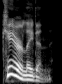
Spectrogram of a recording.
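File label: "care-laden", British English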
